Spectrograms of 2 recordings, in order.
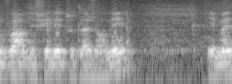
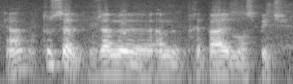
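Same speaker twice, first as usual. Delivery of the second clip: normal talking voice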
